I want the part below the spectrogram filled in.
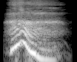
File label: happy; Phantom Assassin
